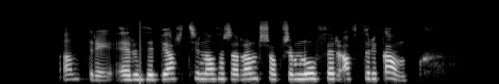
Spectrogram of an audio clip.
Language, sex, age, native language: Icelandic, female, 30-39, Icelandic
